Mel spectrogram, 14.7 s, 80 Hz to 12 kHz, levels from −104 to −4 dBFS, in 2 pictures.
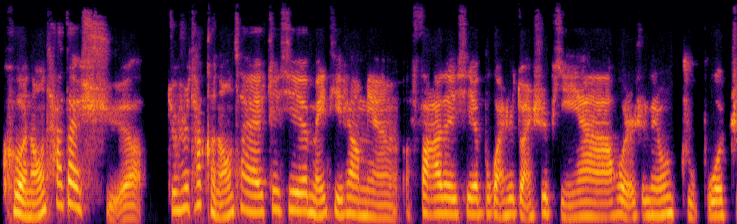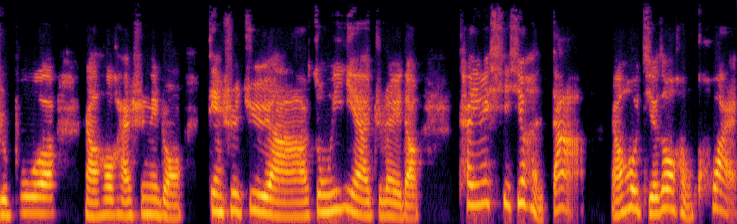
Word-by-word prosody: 可 195 -7 +4
能 155 +10 +2
他 300 - 0
在 290 -2 +4
学， - - -3 0.4
就 230 - -3
是 260 +2 0
他 280 +3 +1
可 295 - -1
能 160 +5 0
在 215 -3 +1
这 240 +3 -4
些 225 -1 +1
媒 180 -3 +1
体 195 -2 -3
上 190 -1 0
面 150 -4 -4 0.2
发 185 +1 +3
的 190 -1 +2
一 - - -1
些， 185 0 0
不 190 0 -7
管 185 - +1
是 185 - -2
短 185 -3 0
视 200 +3 -1
频 160 -6 -8
呀， 160 0 +1
或 180 +2 -1
者 145 - -3
是 170 - -6
那 175 - -2
种 180 +3 0
主 160 - -9
播 170 0 0
直 180 +1 0
播， 195 +1 +2 0.3
然 160 -2 +2
后 180 +1 +3
还 175 -2 0
是 175 +2 -5
那 185 -1 -1
种 145 -4 +1 0.2
电 225 -2 +3
视 225 +2 -1
剧 210 0 +2
啊、 160 -3 +3
综 215 +4 0
艺 245 +1 -2
啊 170 -3 +3
之 170 - -9
类 165 -3 0
的。 140 -2 +3 0.4
它 295 - +1
因 290 +1 0
为 - - +1
信 315 0 -4
息 315 +3 +1
很 255 -5 -4
大， - - 0 0.3
然 - - +2
后 255 0 +3
节 195 -3 +1
奏 250 +2 +6
很 245 - -5
快， 250 0 -1
190 Hz, 270 characters per minute, -22 LUFS, 170-230 Hz, 0.4 s, 奏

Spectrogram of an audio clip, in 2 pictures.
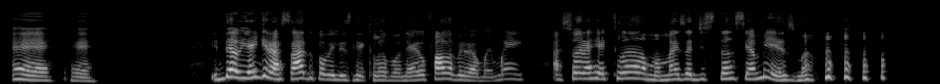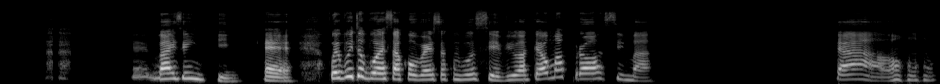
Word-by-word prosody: É, 200 -6 -1 0.2
é. 165 -4 -11 1.2
E 225 - -7
não, 330 +4 +5
e 290 - -2
é 300 - +4
engraçado 275 -3 +2
como 245 -3 -6
eles 205 -2 -7
reclamam, 195 -2 -11
né? 190 +2 -8
Eu 220 - -7
falo 260 +2 +2
para 215 -2 -8
a - - -8
minha 180 -2 -6
mãe, 165 0 -17
mãe, 230 +3 -14 0.3
a 230 - -10
senhora 265 +4 -2
reclama 265 -4 -4
mas 230 +4 -6
a 245 - -2
distância 255 +3 -7
é - - +1
a - - -2
mesma. 210 - -6 2.5
É, 360 0 -14
mas 265 -2 +7
enfim 220 - -2 0.2
é 165 -4 +4 0.3
foi 280 +1 +7
muito 365 +3 +7
boa 270 -2 +6
essa 255 -2 +6
conversa 230 0 0
com 230 0 -8
você 225 -4 -3
viu 210 +4 -3
até 225 +3 +3
uma 335 +5 +1
próxima. 255 - 0 1.8
Tchau. 210 -2 -4
230 Hz, 135 wpm, -25 LUFS, 200-260 Hz, 2.5 s, mas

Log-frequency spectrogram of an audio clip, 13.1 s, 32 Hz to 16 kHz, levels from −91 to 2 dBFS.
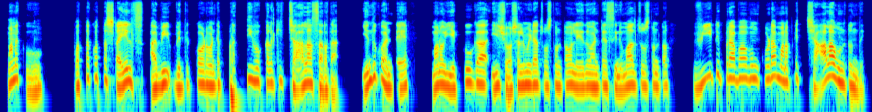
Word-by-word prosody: మనకు 175 - -1 0.7
కొత్త, 140 +5 -3
కొత్త 220 -2 -6
స్టైల్స్ 150 +5 +4 0.2
అవి 135 +5 +4 0.2
వెతుక్కోవడం 145 +4 -1
అంటే 150 - -2 0.2
ప్రతి 205 - -3
ఒక్కళ్లకి 165 +1 -5 0.2
చాలా 155 +5 +3
సరదా. 110 -5 0 0.5
ఎందుకంటే, 135 - +1 0.5
మనం 145 +3 +3 0.2
ఎక్కువగా 155 +6 +1 0.2
ఈ - - +2
సోషల్ 115 +5 +1
మీడియా 145 0 +3
చూస్తుంటాం 135 +1 -3
లేదు 130 +1 0
అంటే 130 +1 -1
సినిమాలు 130 +4 +1
చూస్తుంటాం, 135 0 -4 0.5
వీటి 225 - -1
ప్రభావం 210 0 +2
కూడా 205 +3 +2
మనపై 175 +3 -1 0.2
చాలా 240 +1 +6
ఉంటుంది. 135 -9 -2
145 Hz, 130 wpm, -22 LUFS, 130-175 Hz, 0.7 s, చాలా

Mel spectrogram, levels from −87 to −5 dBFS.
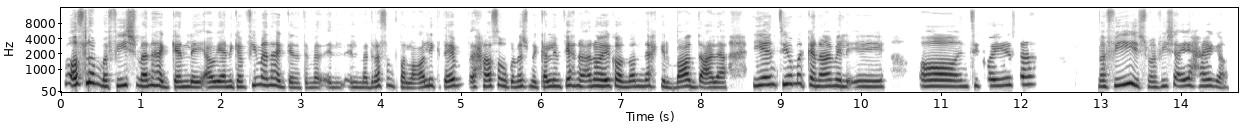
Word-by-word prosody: أصلًا 395 +4 +7
ما 275 -8 0
فيش 295 +3 0
منهج 260 -4 +3
كان 235 +1 +1
ليَّ، 225 -1 +1
أو 225 +1 +1
يعني 240 +1 +3
كان 235 0 -2
في 305 +8 -3
منهج، 305 -7 0
كانت 210 -2 -7
الم 210 +1 -9
ال 210 +4 -11
المدرسة 220 +7 -4
مطلّعة 215 -4 -4
لي 285 +3 -1
كتاب، 275 +5 0
إحنا 250 +2 0
أصلًا 275 +3 -2
ما 260 - -2
كناش 245 +2 -3
بنتكلم 240 +2 0
فيه، 290 +5 +1
إحنا 255 -4 -1
أنا 275 +2 +2
وهي 265 0 +6
كنا 270 -1 +3
بنقعد 245 +3 -1
نحكي 260 -1 -4
لبعض 230 +3 +2
على 215 +1 -1 0.3
ياه 315 +3 +3
أنتِ 340 0 -5
يومِك 365 +2 +2
كان 300 -5 +1
عامل 265 -1 +1
إيه؟ 245 +1 -3 0.4
آه، 265 0 +4
أنتِ 255 -1 -7
كويسة؟ 305 +5 -1 0.8
ما 255 0 -1
فيش، 300 -1 +2
ما 230 0 -5
فيش 270 +3 -7
أي 275 +3 +1
حاجة. 270 -6 -4
260 Hz, 190 wpm, -23 LUFS, 235-285 Hz, 0.8 s, أصلًا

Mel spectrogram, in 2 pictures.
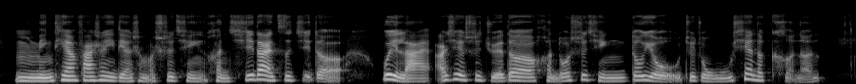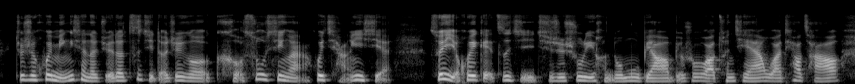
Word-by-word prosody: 嗯， 170 -1 +1
明 155 +1 +3
天 195 +1 +3
发 190 -1 +3
生 195 0 +1
一 175 - 0
点 155 -2 -1
什 160 0 -7
么 150 - -4
事 180 - -3
情， 160 -2 -6
很 170 -6 -4
期 205 +9 -2
待 220 -4 +7
自 190 +2 -4
己 195 - -8
的 - - -2 0.4
未 230 -2 +6
来， 140 0 +2
而 190 - +1
且 225 0 0
是 205 0 -4
觉 180 -4 -1
得 175 -2 +2
很 - - -6
多 170 - -2
事 190 +4 -4
情， 155 -6 -4
都 195 +4 0
有 155 -8 0
这 180 - -3
种 155 -4 -4
无 140 +3 -5
限 235 +5 -1
的 185 - -1
可 180 - -11
能。 - - -9 0.5
就 215 - -1
是 210 - +2
会 225 +3 +3
明 180 -2 +3
显 210 -3 -1
地 155 -1 +1
觉 150 - -2
得 175 - +3
自 180 +7 -7
己 220 - -4
的 - - -3
这 185 +4 +1
个 155 -3 +1
可 150 - -5
塑 235 +9 -1
性 215 -4 +1
啊， 150 - -2
会 210 - +5
强 200 -1 -6
一 210 - +4
些。 200 0 -4 0.4
所 240 - +5
以 245 - +7
也 - - +4
会 210 -1 +5
给 - - -1
自 195 0 -1
己 190 - -4
其 - - -8
实 160 0 0
树 185 +3 0
立 165 -2 +4
很 - - -6
多 145 - 0
目 160 +1 0
标， 145 -1 +3
比 - - -7
如 - - -3
说 170 +2 -5
我 160 - +1
要 145 - +5
存 160 +3 -5
钱， 155 -1 0
我 - - +1
要 150 - +3
跳 180 +4 -2
槽， 150 0 +1
175 Hz, 295 characters per minute, -25 LUFS, 155-200 Hz, 0.5 s, 待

